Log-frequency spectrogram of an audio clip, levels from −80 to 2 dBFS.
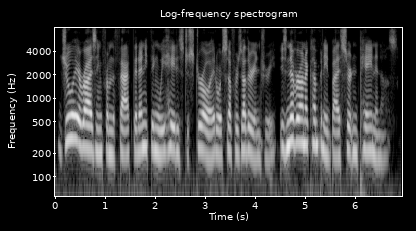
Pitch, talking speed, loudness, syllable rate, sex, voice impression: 210 Hz, 205 wpm, -17 LUFS, 5.8 syllables/s, female, very feminine, young, thin, very tensed, very powerful, very bright, hard, very clear, very fluent, cute, slightly cool, intellectual, slightly refreshing, sincere, slightly calm, friendly, reassuring, very unique, elegant, wild, very sweet, very lively, strict, intense, sharp, very light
